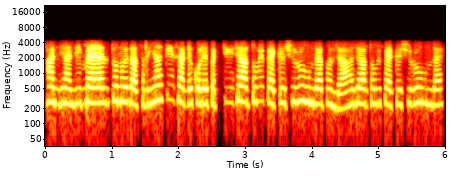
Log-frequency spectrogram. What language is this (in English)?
Punjabi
